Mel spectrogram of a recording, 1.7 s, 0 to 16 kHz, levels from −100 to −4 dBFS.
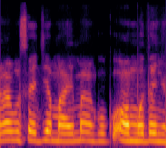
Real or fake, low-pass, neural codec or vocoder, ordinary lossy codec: fake; 14.4 kHz; codec, 44.1 kHz, 7.8 kbps, DAC; none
